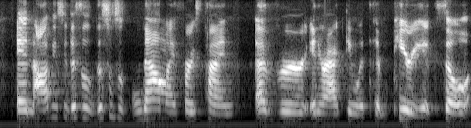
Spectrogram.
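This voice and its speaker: With an American accent, a woman speaks at a fairly quick pace in fairly even intonation. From Minneapolis, Minnesota. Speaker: actress and model. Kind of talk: casual interview.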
